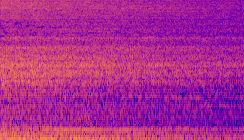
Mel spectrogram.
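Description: A deep, low rumble from a horror soundtrack, the tail of a boom, fading away steadily.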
